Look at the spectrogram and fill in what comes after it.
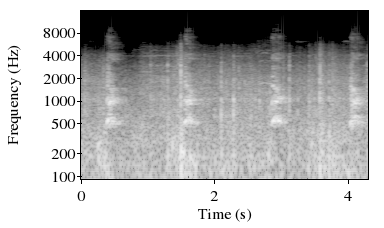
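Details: Bella, a Border Collie, barks at fireworks over Rzeszów on New Year 2023; four spaced, clipped barks with bright harmonics stand out against continuous low firework crackle and booms.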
